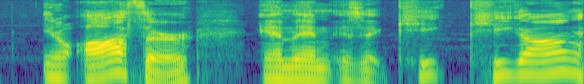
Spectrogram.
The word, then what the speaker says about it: Qigong: Britta Stump, author, and then is it Qigong? How do you say it? Qigong.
